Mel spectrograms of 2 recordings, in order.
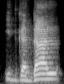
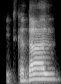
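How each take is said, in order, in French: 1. La consonne après 'it' est un son g accentué. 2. La consonne après 'it' est un son k. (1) "V'adgish adjimel shel teva itgadal" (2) "shelo nire itkadal"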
